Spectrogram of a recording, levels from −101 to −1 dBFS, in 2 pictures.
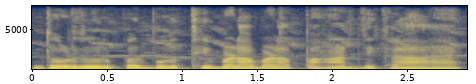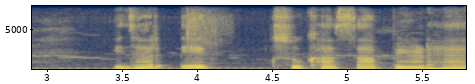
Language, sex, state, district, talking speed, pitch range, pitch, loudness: Hindi, male, Jharkhand, Palamu, 175 wpm, 140-155 Hz, 145 Hz, -15 LUFS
